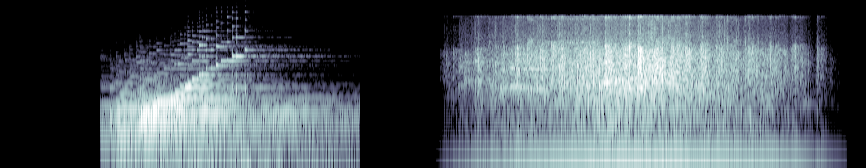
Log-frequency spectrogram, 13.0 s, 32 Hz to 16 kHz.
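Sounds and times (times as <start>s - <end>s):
crowd applause: 6.6s - 12.7s.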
